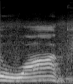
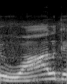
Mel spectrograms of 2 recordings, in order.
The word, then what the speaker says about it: walk: Silent रहेगा, इसे पढ़ेंगे वाक, WALK वाक। कुछ बच्चे भूलकर जो नहीं समझ पाते वो इसे वाल्क कह देते हैं। इट इज़ नो वाल्क, इट इज़ वाक।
